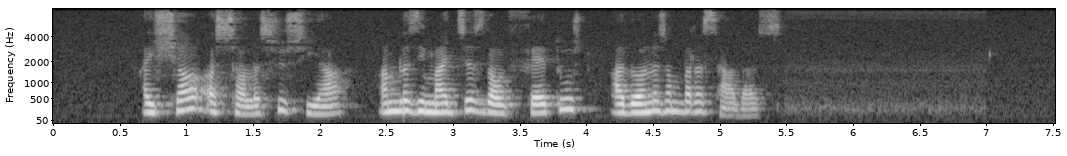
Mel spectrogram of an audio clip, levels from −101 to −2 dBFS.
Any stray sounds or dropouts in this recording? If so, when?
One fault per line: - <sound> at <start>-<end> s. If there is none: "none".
none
